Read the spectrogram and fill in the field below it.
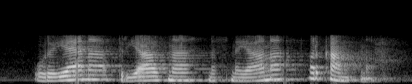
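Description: At 0.76 to 0.79 s and again at 2.84 to 2.88 s there's packet loss on an ADPCM call: about one packet's worth, some 20 ms, drops to a hard-edged silent gap. The decoder's predictor then restarts out of step, so the sound comes back with slight roughness before settling.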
